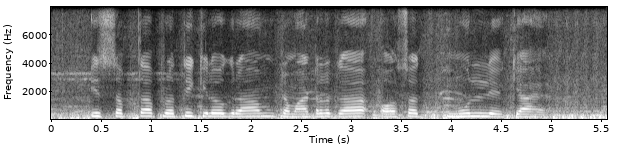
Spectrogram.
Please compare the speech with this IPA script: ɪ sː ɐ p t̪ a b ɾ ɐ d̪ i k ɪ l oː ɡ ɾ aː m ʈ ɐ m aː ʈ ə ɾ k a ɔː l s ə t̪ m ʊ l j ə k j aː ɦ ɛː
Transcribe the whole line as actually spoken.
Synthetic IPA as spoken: ɪ sː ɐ p t̪ a p ɾ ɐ t̪ i k ɪ l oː ɡ ɾ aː m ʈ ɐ m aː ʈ ə ɾ k a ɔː s ə t̪ m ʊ l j ə k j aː ɦ ɛː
